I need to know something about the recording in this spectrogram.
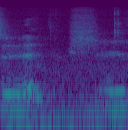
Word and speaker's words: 石: And so over time, that is the Chinese word for rock that we're using today, and it's pronounced shi.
